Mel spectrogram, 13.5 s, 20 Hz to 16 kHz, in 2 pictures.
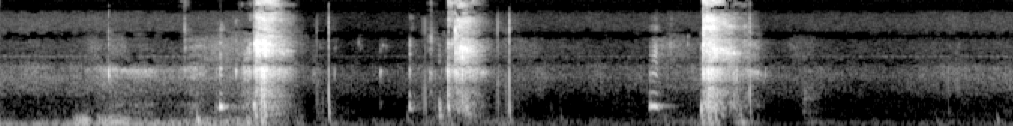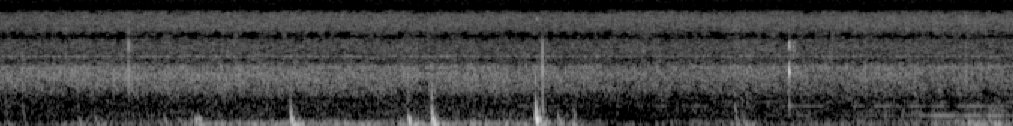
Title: sneeze 21-30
